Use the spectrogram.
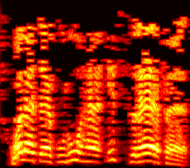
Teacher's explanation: الراء مرققة لأن الراء مفتوحة وقبلها همزة مكسورة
